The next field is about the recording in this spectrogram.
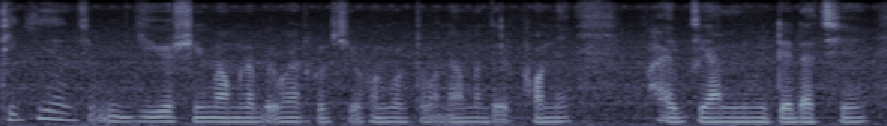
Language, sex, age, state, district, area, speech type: Bengali, male, 18-30, West Bengal, Malda, urban, spontaneous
